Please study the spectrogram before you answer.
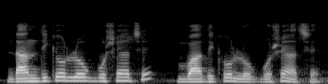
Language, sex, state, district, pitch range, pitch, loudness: Bengali, male, West Bengal, Cooch Behar, 125-165 Hz, 155 Hz, -19 LUFS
